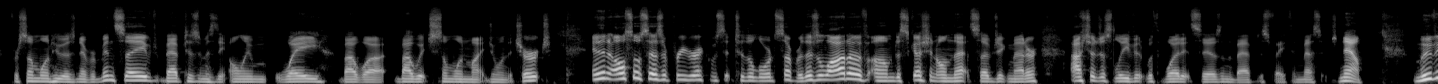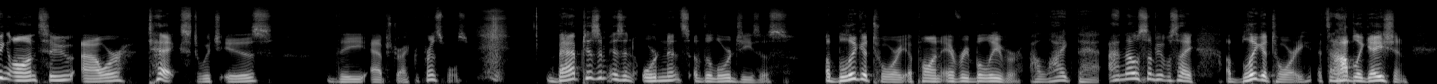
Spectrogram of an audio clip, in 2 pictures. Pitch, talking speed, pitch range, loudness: 150 Hz, 195 wpm, 130-195 Hz, -21 LUFS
